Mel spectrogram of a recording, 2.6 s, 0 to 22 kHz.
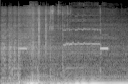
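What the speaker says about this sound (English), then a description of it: "We'll start her up." A 2007 Infiniti M35X cranks and starts, its low engine rumble settling into a steady idle beneath a few short electronic chimes from the cabin.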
